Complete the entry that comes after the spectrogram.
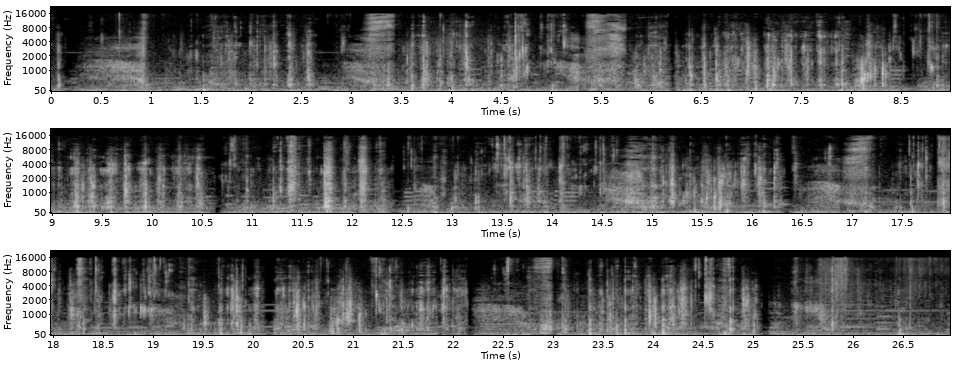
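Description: Close-miked eating: wet chewing of soft sauce-coated wide noodles, and crunchy bites into a fried Korean corn dog, a quick run of sharp crackles and clicks, with music playing underneath.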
